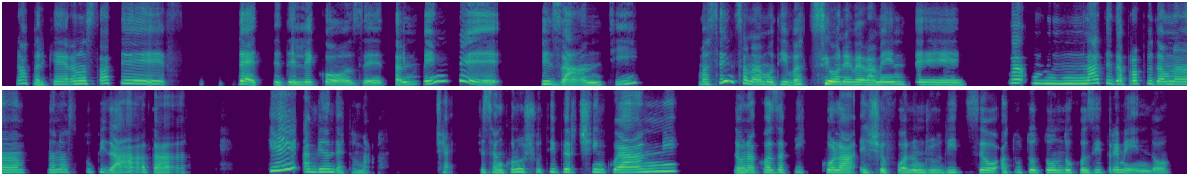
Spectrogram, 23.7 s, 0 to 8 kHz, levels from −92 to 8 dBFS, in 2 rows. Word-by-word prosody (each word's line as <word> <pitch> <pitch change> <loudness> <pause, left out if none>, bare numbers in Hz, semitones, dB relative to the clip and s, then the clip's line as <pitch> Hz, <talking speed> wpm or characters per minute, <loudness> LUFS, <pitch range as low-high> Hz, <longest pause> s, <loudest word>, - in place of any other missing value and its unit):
No, 305 - -3
perché 205 0 -4
erano 250 +4 +1
state 285 -2 0
f - - -28 0.6
dette 195 -6 +3
delle 205 +1 0
cose 180 -2 0
talmente 470 - +1 0.3
pesanti, 200 - 0 0.6
ma 220 - 0
senza 415 - +3
una 225 -4 +3
motivazione 220 +2 +4
veramente 205 -1 +1 0.5
ma, 335 0 +3
mhmm, 275 -2 +1
nate 310 +2 +1
da 260 - +2
proprio 275 +2 -2
da 245 -2 +3
una 225 -1 0 0.2
da 220 - -5
una 235 +1 -3
stupidata. 225 - -4 0.8
E 360 +1 +3 0.2
abbiam 260 -1 +1
detto: 180 -3 -8
"Ma 170 -1 -9 0.6
cioè, - - -11 0.2
ci 220 - -7
siam 205 0 -2
conosciuti 245 +3 -2
per 245 -1 +1
5 235 -1 -2
anni, 270 +7 +2 0.5
da 200 -2 -1
una 210 +1 0
cosa 225 +1 0
piccola 215 -1 0
esce 200 0 -1
fuori 200 +2 -1
un 205 -1 +2
giudizio 205 0 -2
a 205 - -4
tutto 210 -1 -1
tondo 205 0 +2
così 205 +1 -2
tremendo?" 165 -7 -3
220 Hz, 125 wpm, -25 LUFS, 205-255 Hz, 0.8 s, motivazione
